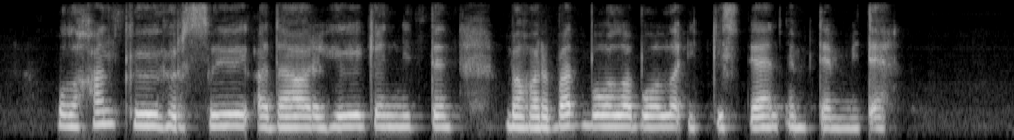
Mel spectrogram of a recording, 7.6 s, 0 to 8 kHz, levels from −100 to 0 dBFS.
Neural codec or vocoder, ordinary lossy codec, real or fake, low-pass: codec, 24 kHz, 3 kbps, HILCodec; MP3, 64 kbps; fake; 7.2 kHz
